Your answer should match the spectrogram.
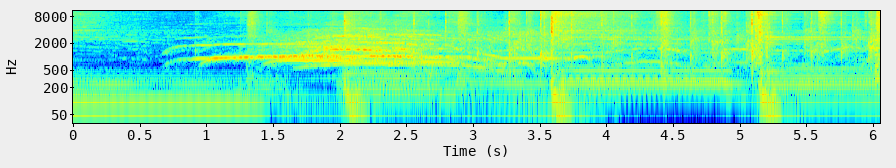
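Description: Live funk band playing in a hall: held bass notes and a kick drum about every second and a half, with sliding high calls over the music in the first half.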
